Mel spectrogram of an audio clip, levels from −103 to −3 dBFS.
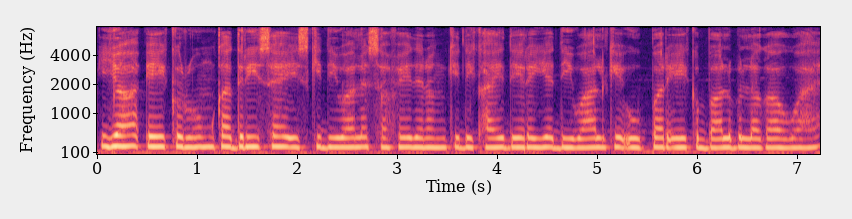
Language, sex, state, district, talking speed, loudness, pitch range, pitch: Hindi, female, Jharkhand, Deoghar, 190 wpm, -18 LUFS, 210-225 Hz, 215 Hz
